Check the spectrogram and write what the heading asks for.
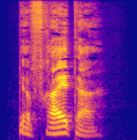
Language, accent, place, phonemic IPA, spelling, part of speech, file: German, Germany, Berlin, /ɡəˈfraɪ̯tɐ/, Gefreiter, noun, De-Gefreiter.ogg
- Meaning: 1. lance corporal (military rank) (male or of unspecified gender) 2. inflection of Gefreite: strong genitive/dative singular 3. inflection of Gefreite: strong genitive plural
